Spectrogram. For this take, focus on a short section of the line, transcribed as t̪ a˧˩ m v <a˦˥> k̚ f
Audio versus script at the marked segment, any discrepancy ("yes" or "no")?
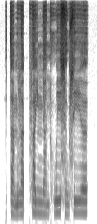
yes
